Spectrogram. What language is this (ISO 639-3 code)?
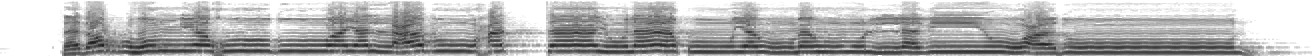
ara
